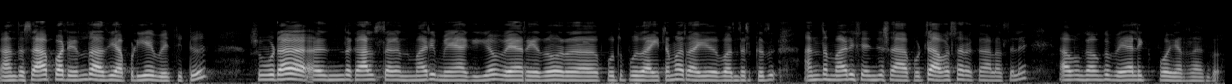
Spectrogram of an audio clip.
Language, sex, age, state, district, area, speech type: Tamil, female, 60+, Tamil Nadu, Coimbatore, rural, spontaneous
